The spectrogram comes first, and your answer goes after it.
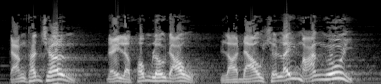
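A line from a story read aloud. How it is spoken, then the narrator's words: Mocking, raised voice. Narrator (Vietnamese): Thiết Vạn Mậu cười chế giễu, cất cao giọng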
